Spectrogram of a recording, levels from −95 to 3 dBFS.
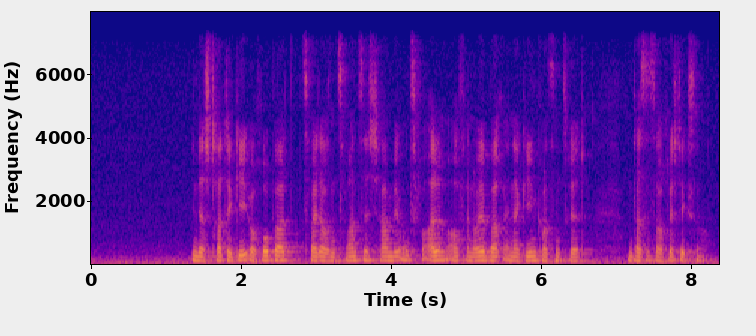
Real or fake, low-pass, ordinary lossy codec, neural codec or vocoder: real; 7.2 kHz; none; none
